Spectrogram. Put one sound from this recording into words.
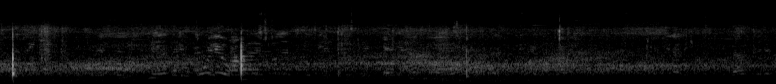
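Hot sauce squirts from a squeeze bottle onto food.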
